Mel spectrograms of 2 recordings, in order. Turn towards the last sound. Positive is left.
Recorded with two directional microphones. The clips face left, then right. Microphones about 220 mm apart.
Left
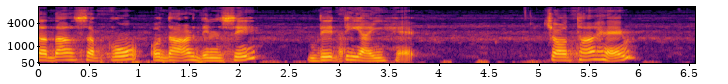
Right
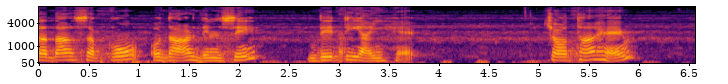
turn(degrees=40)  # may be behind; listen again after turning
